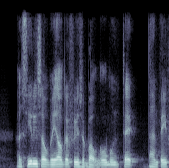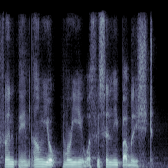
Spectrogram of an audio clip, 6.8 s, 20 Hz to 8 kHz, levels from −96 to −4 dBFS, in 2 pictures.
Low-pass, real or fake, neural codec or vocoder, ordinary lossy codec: 7.2 kHz; fake; codec, 16 kHz, 1 kbps, X-Codec, HuBERT features, trained on general audio; AAC, 48 kbps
